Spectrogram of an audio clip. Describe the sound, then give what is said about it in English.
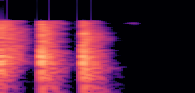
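Three quick, evenly spaced knocks on a door, each a solid thump that rings out briefly, followed by silence. No one speaks. “I'm going to go knock on Sam's door.”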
